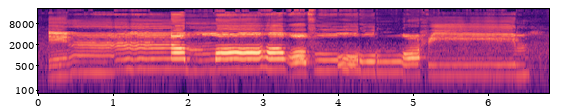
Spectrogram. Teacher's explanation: اور اللہ پر پڑھا جائے گا، اللہ سے پہلے لفظ نون کے اوپر زبر ہے تو اللہ کو پر کر کے پڑھیں گے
